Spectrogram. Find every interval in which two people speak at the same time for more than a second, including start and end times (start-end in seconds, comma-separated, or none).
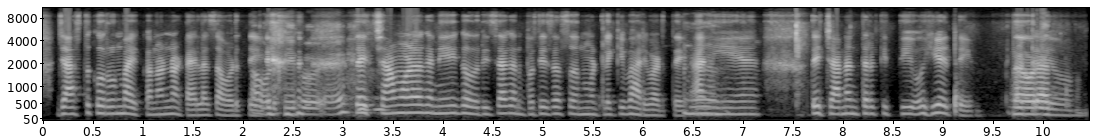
none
